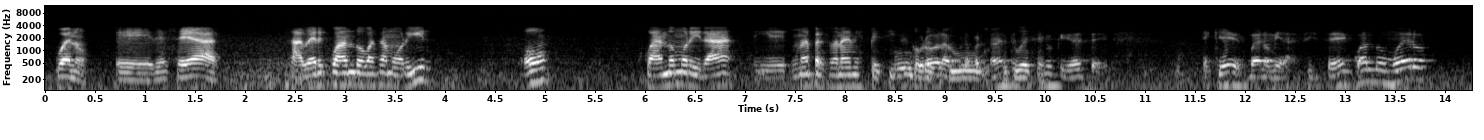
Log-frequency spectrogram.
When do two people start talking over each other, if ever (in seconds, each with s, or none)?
8.5 s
